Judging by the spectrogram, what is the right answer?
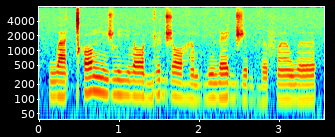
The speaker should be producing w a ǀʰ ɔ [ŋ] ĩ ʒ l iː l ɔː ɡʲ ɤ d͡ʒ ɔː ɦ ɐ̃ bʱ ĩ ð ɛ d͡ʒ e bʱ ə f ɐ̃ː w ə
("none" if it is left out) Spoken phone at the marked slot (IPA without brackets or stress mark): ŋ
